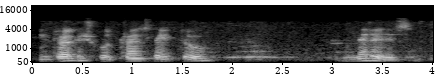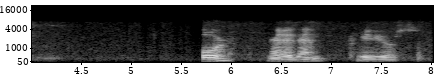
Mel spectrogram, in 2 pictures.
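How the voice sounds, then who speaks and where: Slow, halting male language teacher. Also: medium pitch. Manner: hesitant, halting, with many pauses and fillers. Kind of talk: slow explanatory lecture. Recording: dull lo-fi recording.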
